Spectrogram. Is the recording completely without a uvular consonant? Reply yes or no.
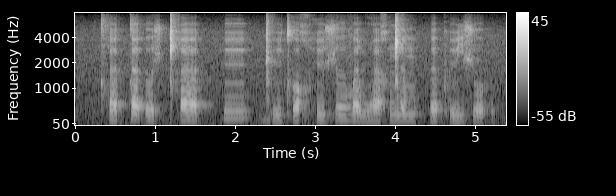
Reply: no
